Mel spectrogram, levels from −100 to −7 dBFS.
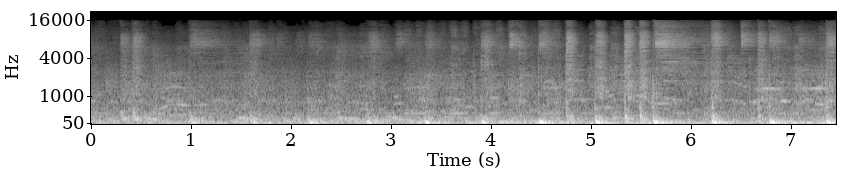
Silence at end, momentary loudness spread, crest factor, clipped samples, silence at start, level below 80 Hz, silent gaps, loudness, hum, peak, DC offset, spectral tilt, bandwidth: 0 s; 9 LU; 18 dB; under 0.1%; 0 s; -24 dBFS; none; -24 LUFS; none; -4 dBFS; under 0.1%; -5.5 dB/octave; 16 kHz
